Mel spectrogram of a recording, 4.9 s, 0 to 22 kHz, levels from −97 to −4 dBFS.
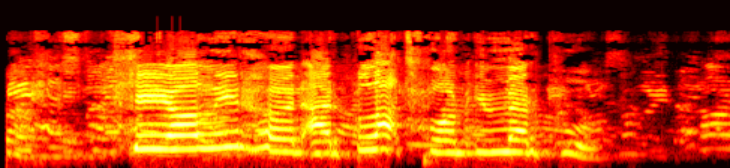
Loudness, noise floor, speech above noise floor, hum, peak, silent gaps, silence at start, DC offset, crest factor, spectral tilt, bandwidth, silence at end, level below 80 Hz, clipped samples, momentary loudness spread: -12 LUFS; -39 dBFS; 24 dB; none; 0 dBFS; none; 0.05 s; under 0.1%; 16 dB; -1 dB/octave; 11.5 kHz; 0 s; -70 dBFS; under 0.1%; 20 LU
